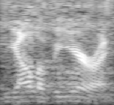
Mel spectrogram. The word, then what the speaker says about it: De Oliveira: De Oliveira is how you pronounce it.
